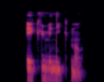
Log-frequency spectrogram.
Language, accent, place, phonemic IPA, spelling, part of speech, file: French, France, Lyon, /e.ky.me.nik.mɑ̃/, écuméniquement, adverb, LL-Q150 (fra)-écuméniquement.wav
- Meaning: ecumenically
